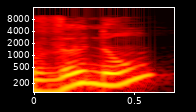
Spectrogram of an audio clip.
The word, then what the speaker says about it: venons: Okay, so final S not pronounced, and then remember that you pronounce this like a the, venons. Okay, O-N in your nose, on, venons.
